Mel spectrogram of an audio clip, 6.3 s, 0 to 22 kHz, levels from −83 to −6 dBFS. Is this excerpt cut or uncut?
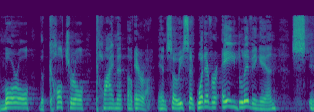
cut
